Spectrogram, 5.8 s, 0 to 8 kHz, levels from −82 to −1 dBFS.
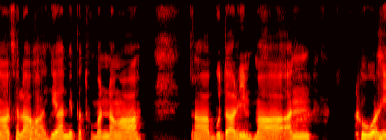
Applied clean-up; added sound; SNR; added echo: neural mask model Resemble Enhance denoiser.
